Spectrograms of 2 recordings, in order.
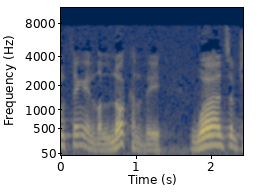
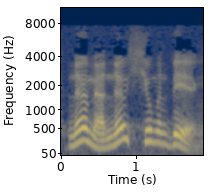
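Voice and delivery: "man" and "human being" punched, louder; emphatic "no man", then "no human being" driven home; stress on MAN; 5 semitones higher, 5 dB louder, slower than usual. Shown as a demonstration. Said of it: "the emphasis is on the word".

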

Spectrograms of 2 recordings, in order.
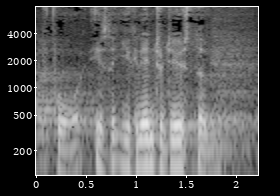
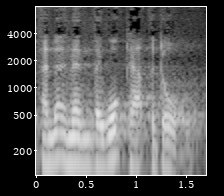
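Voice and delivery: ordinary talk

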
